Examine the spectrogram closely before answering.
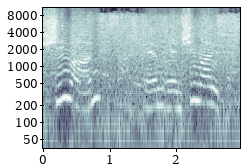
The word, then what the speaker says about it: Xi Lan: out of 45,000 votes around the world it's pronounced sheilon and and sheilon is it's also significant too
